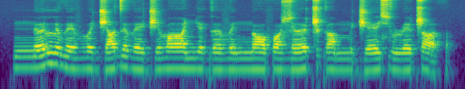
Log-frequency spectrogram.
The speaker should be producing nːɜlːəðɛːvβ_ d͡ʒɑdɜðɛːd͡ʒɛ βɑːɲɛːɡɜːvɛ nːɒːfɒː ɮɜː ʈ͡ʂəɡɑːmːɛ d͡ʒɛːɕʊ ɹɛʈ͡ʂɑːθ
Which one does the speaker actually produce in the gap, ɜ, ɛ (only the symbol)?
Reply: ɜ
